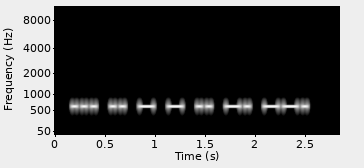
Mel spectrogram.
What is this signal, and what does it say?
Morse code, heard as a keyed tone, about 25 wpm, 600 Hz. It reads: SITTING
